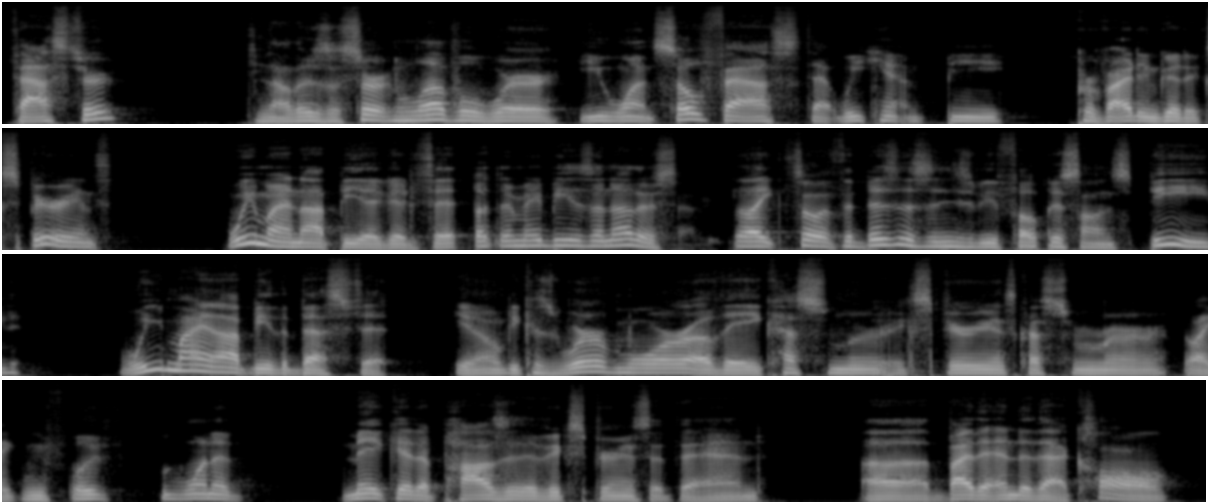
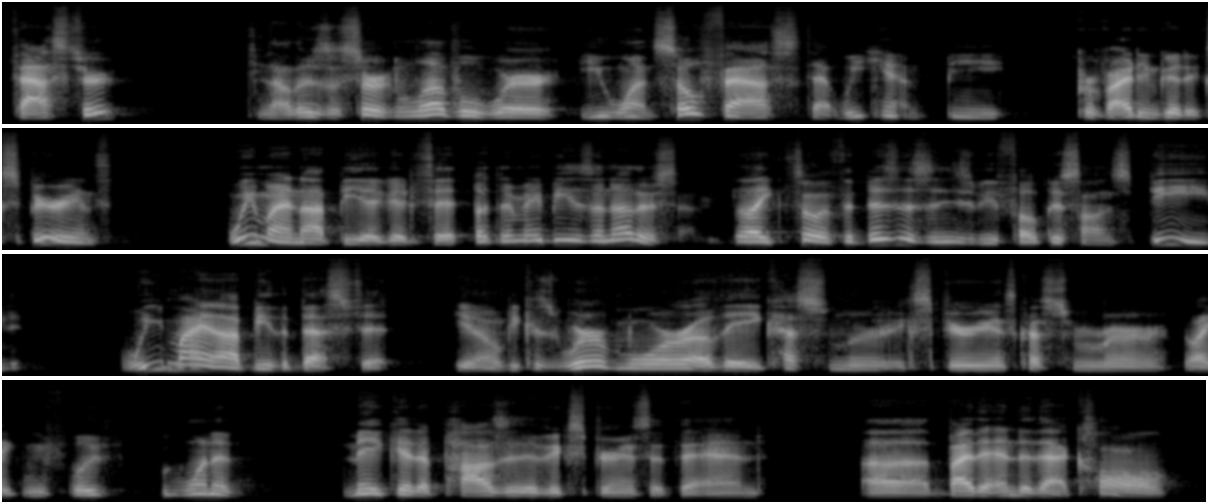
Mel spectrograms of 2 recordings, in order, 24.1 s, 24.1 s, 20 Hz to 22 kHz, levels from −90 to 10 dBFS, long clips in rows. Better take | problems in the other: first | thin; very; fading below 300 Hz

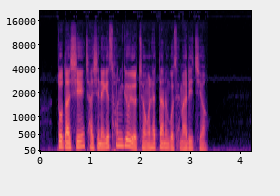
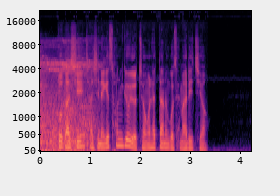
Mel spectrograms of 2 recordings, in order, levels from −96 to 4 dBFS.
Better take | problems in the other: first | train or aircraft noise; loud; at the start; 2 dB below the speech

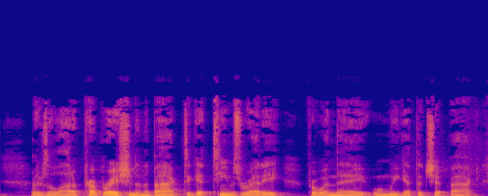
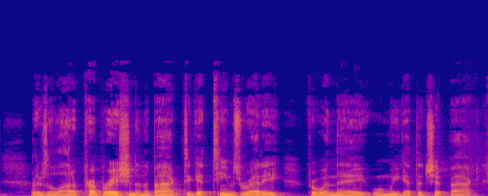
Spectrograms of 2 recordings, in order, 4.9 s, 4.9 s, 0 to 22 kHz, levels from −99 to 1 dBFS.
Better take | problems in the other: second | garbled, watery; slightly

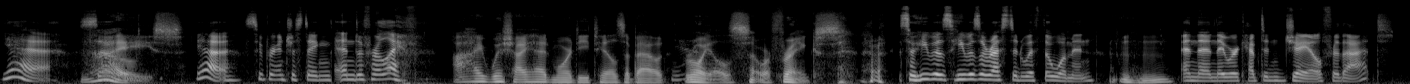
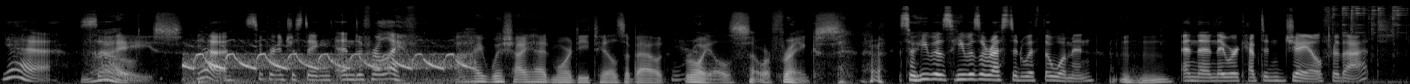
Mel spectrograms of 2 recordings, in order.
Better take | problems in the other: first | siren; loud; from 2 to 5 s; peak 4 dB above the speech // jangling keys; noticeable; at 13 s; peak 8 dB below the speech

